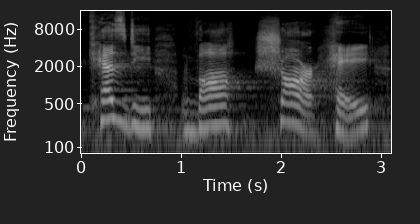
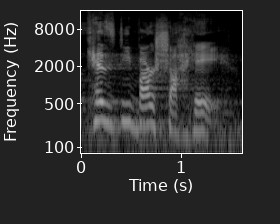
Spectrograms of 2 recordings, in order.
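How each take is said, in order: First: The R sound comes late in the second word. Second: The R sound comes early in the second word. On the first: The speaker calls it right. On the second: The speaker calls it wrong. "what I had remembered was"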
